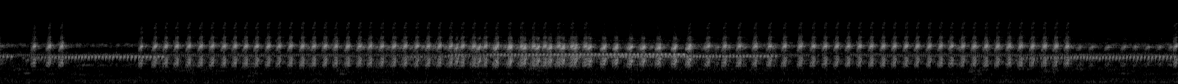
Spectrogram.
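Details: Tree frogs singing in a pond on an April night in north-east Italy: several overlapping, rapid series of pulsed croaks run almost throughout. A steady, unbroken mole cricket trill hums underneath.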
